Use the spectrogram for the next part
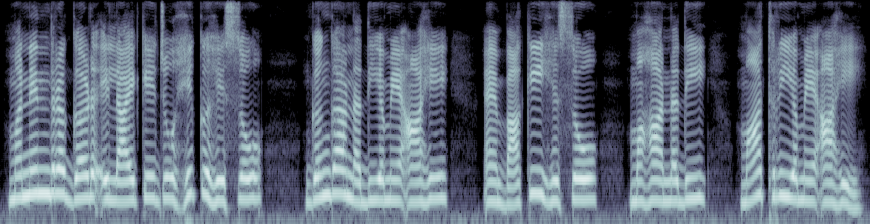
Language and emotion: Sindhi, neutral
